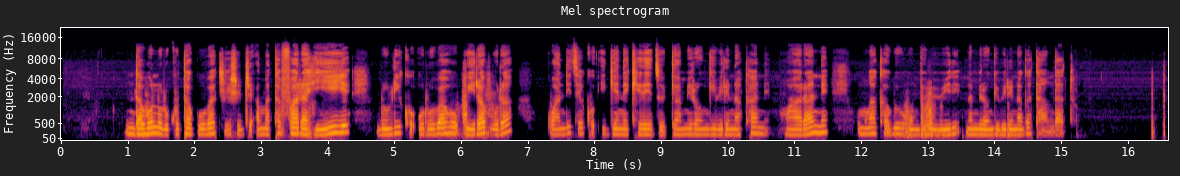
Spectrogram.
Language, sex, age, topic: Rundi, female, 36-49, education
